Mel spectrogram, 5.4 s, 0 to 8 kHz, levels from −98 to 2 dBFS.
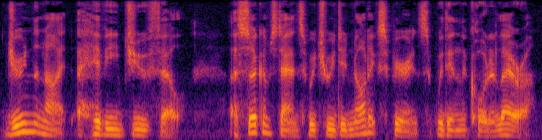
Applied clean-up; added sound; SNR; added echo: none; none; none; none.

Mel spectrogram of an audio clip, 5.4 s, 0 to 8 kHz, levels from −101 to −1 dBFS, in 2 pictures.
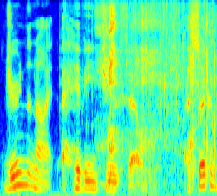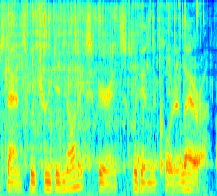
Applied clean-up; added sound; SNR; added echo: none; Hiss; 5 dB; none.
